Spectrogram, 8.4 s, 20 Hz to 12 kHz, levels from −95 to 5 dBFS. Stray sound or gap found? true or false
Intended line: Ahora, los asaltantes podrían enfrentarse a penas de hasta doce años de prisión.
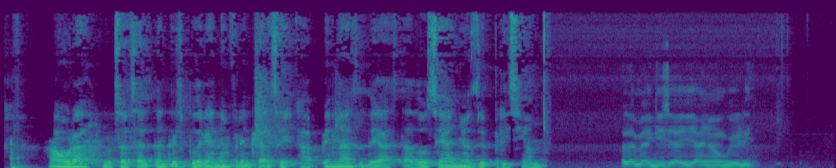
true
